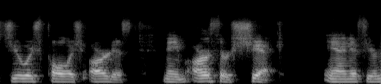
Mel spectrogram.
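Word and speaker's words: Szyk: on a famous Jewish polish artist named Arthur Schick and if you're not familiar with him it's spelled s-z-y-k I put it up on the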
